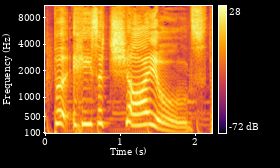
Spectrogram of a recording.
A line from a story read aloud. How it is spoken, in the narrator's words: squealed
